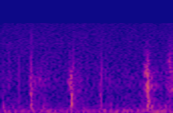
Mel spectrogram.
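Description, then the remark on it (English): Footsteps walk down a hallway, about five soft, evenly spaced steps in a steady rhythm over a faint low hum, with no talking. “And then you hear footsteps down the hall.”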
